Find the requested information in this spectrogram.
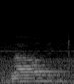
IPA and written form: maʊθ (mouth)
